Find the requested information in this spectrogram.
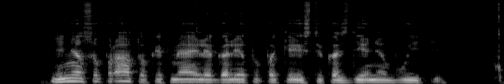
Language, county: Lithuanian, Vilnius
